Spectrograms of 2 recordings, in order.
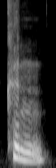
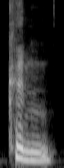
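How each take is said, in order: First: The word has a short, reduced vowel. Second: The word has a short, reduced vowel.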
